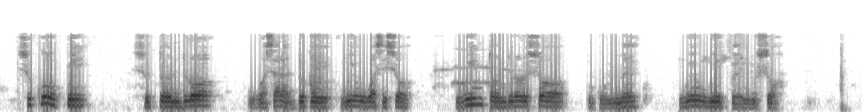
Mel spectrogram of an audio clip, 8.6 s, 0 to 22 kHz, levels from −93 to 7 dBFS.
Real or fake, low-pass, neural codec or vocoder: real; 7.2 kHz; none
